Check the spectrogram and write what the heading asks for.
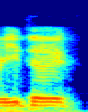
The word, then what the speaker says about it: Hiboux: you search for ebu you probably want to spell that out for people who will be listening to this later french words it's h-i-b-o-u-x yep fantastic cut the vowels off and you've got french there you go that's that's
